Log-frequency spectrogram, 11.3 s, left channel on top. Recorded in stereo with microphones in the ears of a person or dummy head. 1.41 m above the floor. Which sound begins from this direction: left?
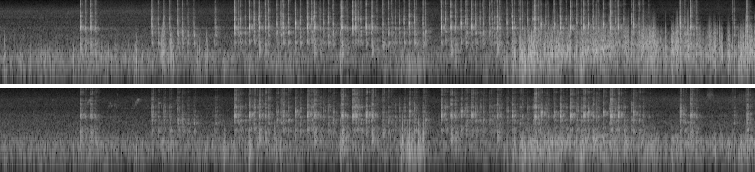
Typing on a keyboard, at 1.2 s.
